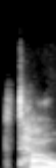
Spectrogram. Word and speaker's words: Tao: first book was called Tao of Jeet Kune Do, for instance. So that would be like the Western pronunciation. But actually, it's a more of a D in pronunciation than it is a T.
